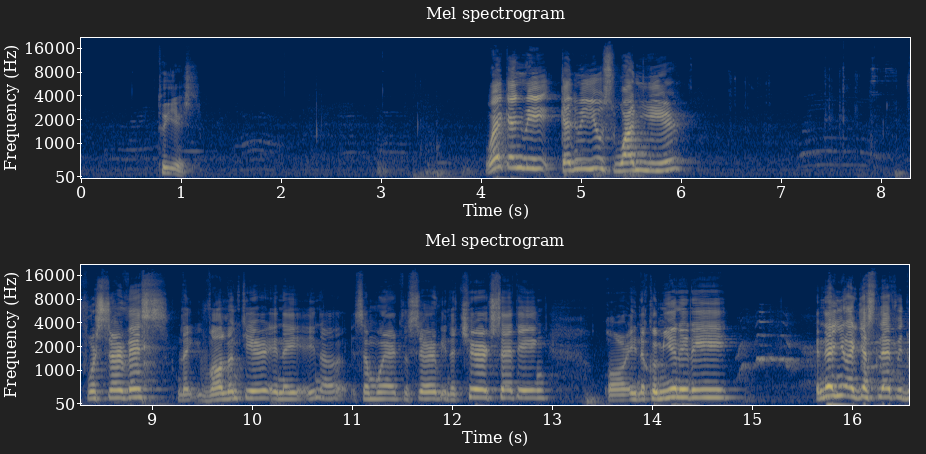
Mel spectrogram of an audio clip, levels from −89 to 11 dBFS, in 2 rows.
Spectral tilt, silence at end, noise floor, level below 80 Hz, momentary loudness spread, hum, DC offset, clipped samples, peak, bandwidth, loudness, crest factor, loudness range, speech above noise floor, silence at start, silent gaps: -3 dB/octave; 0 s; -67 dBFS; -64 dBFS; 15 LU; none; under 0.1%; under 0.1%; -6 dBFS; 17.5 kHz; -25 LUFS; 22 dB; 8 LU; 42 dB; 0.8 s; none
